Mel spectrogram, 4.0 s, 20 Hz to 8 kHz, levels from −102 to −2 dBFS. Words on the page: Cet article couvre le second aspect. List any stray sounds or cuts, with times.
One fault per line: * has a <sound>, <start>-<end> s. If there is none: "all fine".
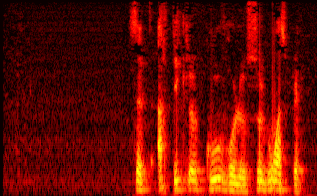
all fine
